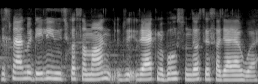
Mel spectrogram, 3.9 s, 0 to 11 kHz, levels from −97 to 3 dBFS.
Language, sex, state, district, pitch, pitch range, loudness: Hindi, female, Bihar, Vaishali, 200 Hz, 195-220 Hz, -19 LUFS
